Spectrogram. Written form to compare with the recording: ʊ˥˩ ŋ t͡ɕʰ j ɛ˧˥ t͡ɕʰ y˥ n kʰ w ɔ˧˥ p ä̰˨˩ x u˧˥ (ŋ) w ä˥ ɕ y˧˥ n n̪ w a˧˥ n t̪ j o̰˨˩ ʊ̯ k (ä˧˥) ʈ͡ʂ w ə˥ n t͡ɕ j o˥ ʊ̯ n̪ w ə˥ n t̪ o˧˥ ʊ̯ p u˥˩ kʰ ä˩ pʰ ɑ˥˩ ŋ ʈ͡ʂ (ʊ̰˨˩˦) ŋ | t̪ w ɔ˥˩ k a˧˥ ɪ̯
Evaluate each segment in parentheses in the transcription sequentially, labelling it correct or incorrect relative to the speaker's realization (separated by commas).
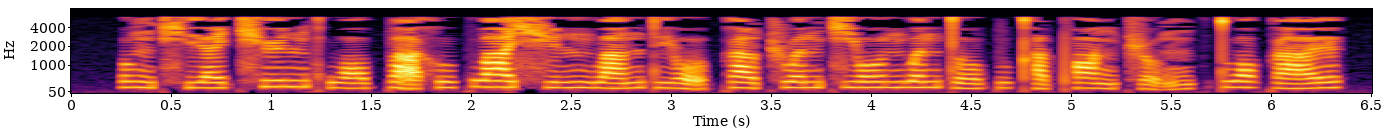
incorrect, incorrect, correct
